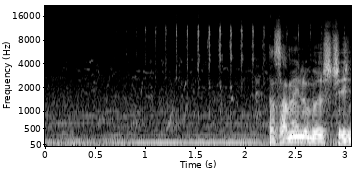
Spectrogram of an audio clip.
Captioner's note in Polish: odgłos skrzydeł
